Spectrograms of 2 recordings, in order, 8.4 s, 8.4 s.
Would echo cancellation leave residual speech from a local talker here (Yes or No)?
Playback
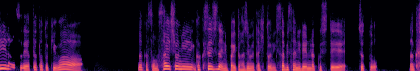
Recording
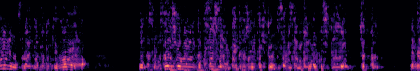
Yes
